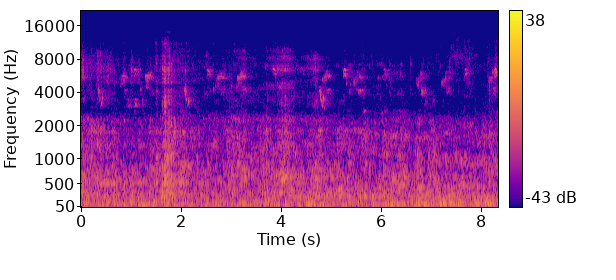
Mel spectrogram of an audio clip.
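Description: Outdoor city ambience: small birds chirping often, over a low steady rumble.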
